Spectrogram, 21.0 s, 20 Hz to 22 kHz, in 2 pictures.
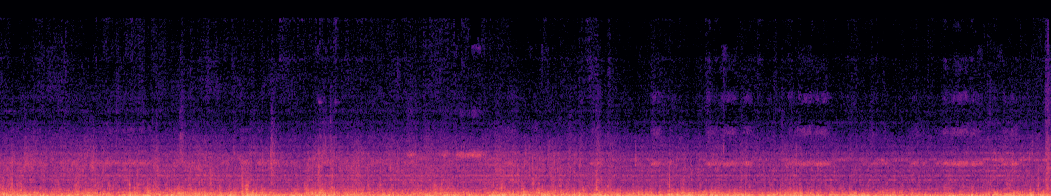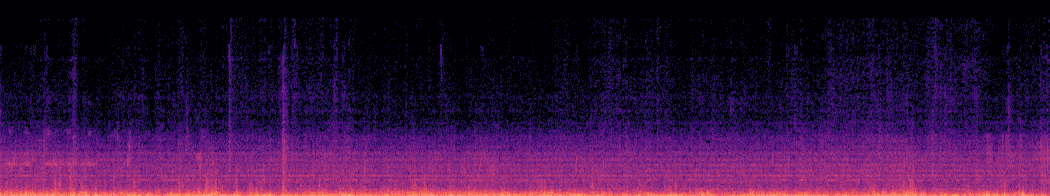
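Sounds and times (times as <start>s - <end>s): rail joint clicks: 0.0s - 21.0s
train wheels rumbling on track: 0.0s - 21.0s
high wheel squeal: 0.5s - 11.7s.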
